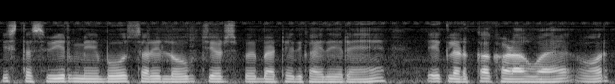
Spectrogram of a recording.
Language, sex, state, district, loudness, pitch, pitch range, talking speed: Hindi, male, Karnataka, Bangalore, -16 LUFS, 130 Hz, 120-135 Hz, 195 wpm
